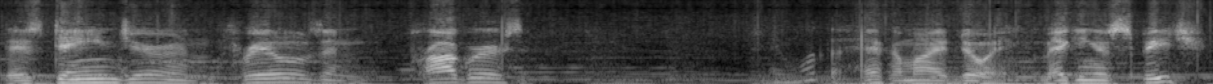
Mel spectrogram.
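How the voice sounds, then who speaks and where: A man's voice: medium pitch, animated, measured pace, lightly acted. An American man playing a cocky, flirtatious veteran pilot with brash, slangy patter in a 1930s Hollywood film. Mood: breezy. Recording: vintage 1930s film soundtrack with music.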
